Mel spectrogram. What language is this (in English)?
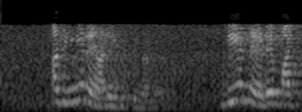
Malayalam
